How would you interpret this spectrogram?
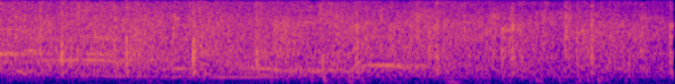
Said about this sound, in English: Somebody clap your hands all over this house. Aplaude sus manos en toda esta casa.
